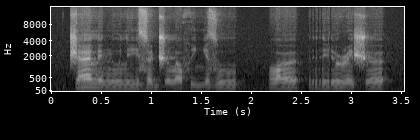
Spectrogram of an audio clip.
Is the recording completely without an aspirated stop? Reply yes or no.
yes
